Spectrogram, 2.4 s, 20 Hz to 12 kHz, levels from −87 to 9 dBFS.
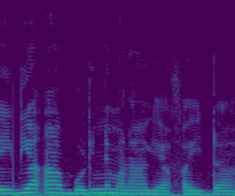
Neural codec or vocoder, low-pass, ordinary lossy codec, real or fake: none; none; none; real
